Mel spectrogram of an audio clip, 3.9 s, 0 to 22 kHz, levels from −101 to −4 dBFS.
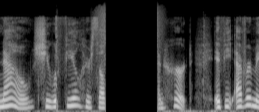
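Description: Damaged data in a compressed stream shows up twice in this speech clip, at 0.82 to 0.87 s and again at 2.99 to 3.09 s. Both times corrupted frames throw the decoder off, so it misreads the frames there and loses sync while it hunts for the next valid frame header. A wireless microphone squelch dropout runs from 1.37 to 2.49 s: hiss swells as the FM radio link fades, the receiver's squelch then mutes the output for about 0.78 s, and the speech comes back.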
